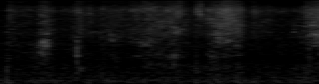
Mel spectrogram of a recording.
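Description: Near silence, with a few faint, brief rustles of cloth being handled.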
